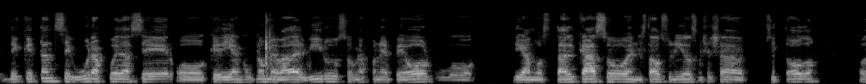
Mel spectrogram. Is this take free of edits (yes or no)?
no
